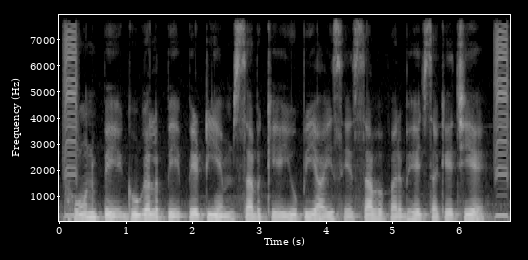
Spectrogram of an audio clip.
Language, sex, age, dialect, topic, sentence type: Maithili, male, 18-24, Bajjika, banking, question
